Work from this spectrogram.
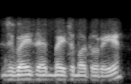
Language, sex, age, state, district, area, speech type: Urdu, male, 18-30, Uttar Pradesh, Rampur, urban, conversation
